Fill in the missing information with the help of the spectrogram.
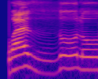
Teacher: tandaanya apa Fath berdiridir setiap fathah berdiri panjangnya berapa du harakat fathah berdiri panjangnya dua harakat tetapi ketika bertemu huruf yang disukunkan karena berhenti maka panjangnya boleh empat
